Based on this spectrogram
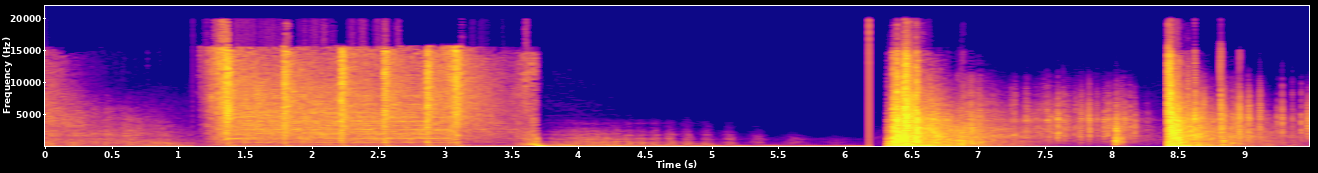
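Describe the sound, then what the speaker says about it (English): A large explosion at a house in Pacoima, Los Angeles, recorded on a firefighter's helmet camera: loud, close, booming blasts and crackling bursts, followed by a deep roar and further heavy impacts. "a large explosion occurred at a house in the 13500 block of Remington Street, Pacoima, Los Angeles"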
